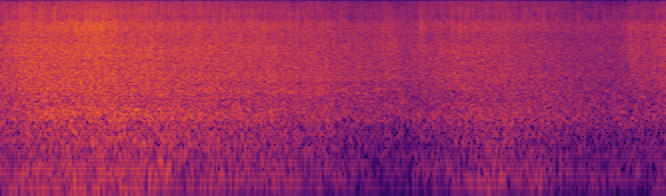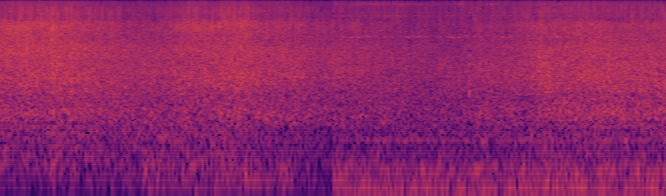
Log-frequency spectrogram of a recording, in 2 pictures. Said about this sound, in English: Listen to the rhythm of the waves flow over the sand and let it relax you.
